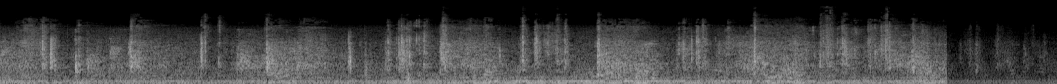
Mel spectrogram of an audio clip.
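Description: Rakes scrape and drag through wet concrete.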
